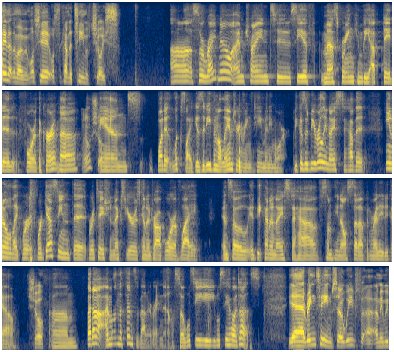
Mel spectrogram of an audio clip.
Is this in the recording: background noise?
no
